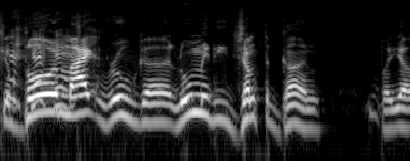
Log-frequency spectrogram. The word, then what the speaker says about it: Lumidee: No, it's the right way is Lumidee.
